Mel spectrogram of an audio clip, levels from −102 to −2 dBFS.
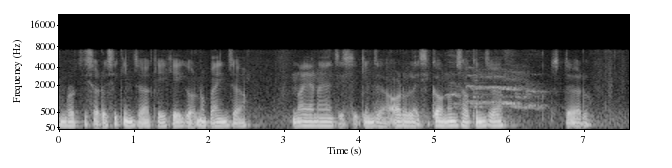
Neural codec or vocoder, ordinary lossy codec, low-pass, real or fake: none; none; 7.2 kHz; real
